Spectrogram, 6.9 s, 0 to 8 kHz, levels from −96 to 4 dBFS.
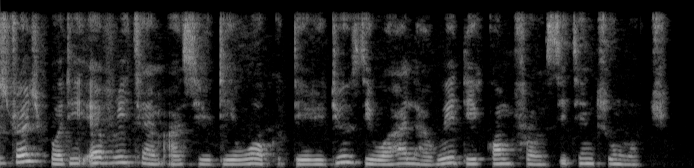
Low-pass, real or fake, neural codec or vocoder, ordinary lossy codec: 7.2 kHz; real; none; none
